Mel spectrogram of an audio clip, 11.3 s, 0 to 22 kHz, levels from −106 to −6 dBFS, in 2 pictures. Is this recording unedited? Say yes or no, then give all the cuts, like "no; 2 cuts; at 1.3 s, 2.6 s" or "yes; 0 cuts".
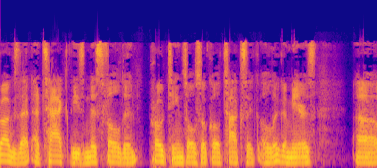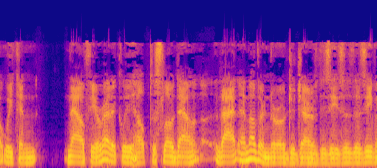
yes; 0 cuts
